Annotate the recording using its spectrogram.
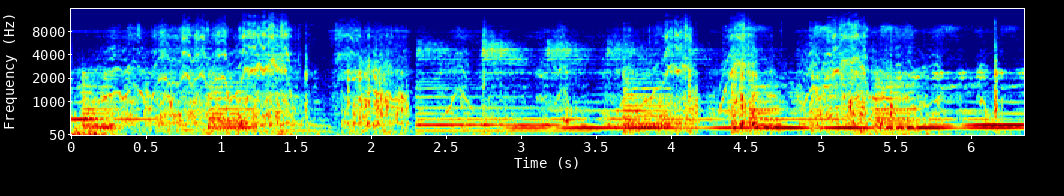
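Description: Background music with long held notes that change pitch every second or so.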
